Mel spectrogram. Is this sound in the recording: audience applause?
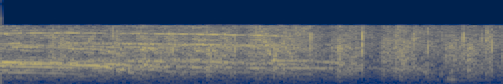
yes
